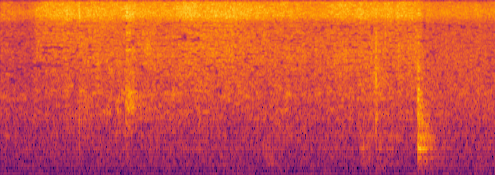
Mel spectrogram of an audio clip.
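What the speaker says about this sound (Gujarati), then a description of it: "ડુંગળી જોડે આદુ, મરચાં, લસણ પણ શેકી લેવાના છે." Onion, ginger, chili and garlic paste fry in a pan of oil with a continuous close sizzle and hiss, broken by a few faint stirring scrapes.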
